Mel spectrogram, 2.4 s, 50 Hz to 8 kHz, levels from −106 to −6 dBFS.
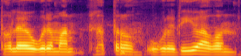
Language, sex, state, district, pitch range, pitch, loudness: Chakma, female, Tripura, Unakoti, 145-155 Hz, 150 Hz, -15 LUFS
